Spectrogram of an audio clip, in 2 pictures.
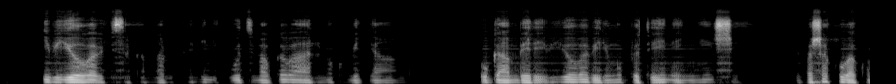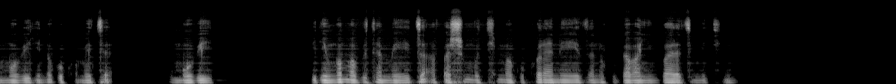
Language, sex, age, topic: Rundi, male, 18-24, agriculture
